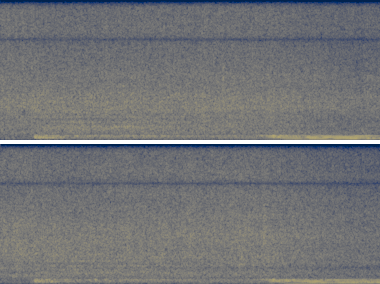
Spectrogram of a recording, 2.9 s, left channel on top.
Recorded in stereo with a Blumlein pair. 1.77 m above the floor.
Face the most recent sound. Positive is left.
turn(degrees=10)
